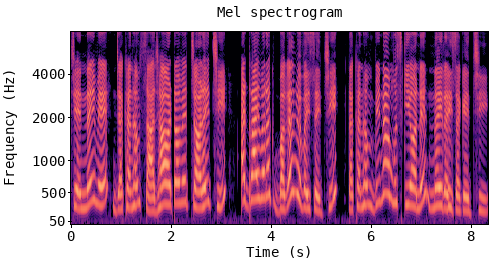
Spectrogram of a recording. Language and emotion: Maithili, happy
